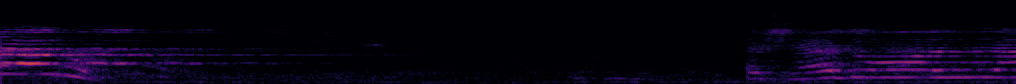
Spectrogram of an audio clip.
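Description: A young boy chants in a melodic voice into a microphone, with a slight echo.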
